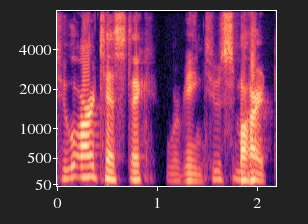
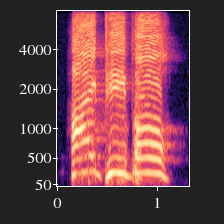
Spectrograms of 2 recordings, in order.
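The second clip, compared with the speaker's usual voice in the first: very high, shrill shouted yell; 9 semitones higher, 5 dB louder than usual. Greeting the people loudly when asked to yell at them: yelling a greeting. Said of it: "I am yelling".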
